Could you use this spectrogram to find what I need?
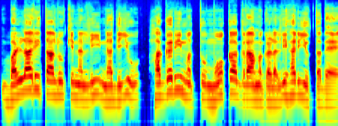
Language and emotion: Kannada, neutral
